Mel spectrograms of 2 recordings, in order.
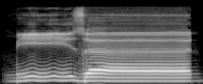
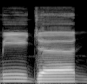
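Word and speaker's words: ميزان: Kemudian mizan pada lafal zan mad arid lukun. Hati-hati jangan sampai mijan. Jangan dibaca dengan jim jangan pula dibaca dengan dalan dengan dzal. Tapi di sini huruf zai harus jelas zanya.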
